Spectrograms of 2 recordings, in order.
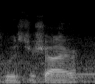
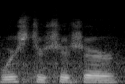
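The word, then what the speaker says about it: Worcestershire: like that's that's how I say it is wer Shire and everyone's like no that's not how you say it like I'm pretty sure that's how you say it they're like no it's it's Worster sh sure so I've heard that a lot about England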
